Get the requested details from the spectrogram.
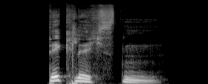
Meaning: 1. superlative degree of dicklich 2. inflection of dicklich: strong genitive masculine/neuter singular superlative degree
- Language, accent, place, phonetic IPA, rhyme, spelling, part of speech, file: German, Germany, Berlin, [ˈdɪklɪçstn̩], -ɪklɪçstn̩, dicklichsten, adjective, De-dicklichsten.ogg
